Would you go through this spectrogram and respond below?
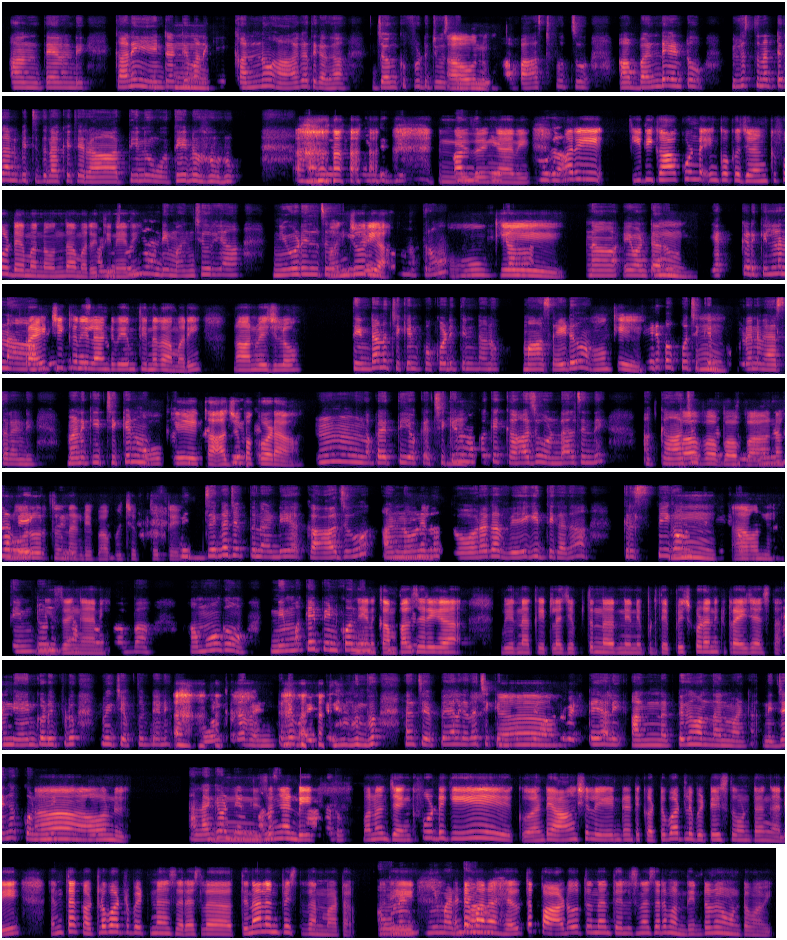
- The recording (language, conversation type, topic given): Telugu, podcast, జంక్ ఫుడ్ తినాలని అనిపించినప్పుడు మీరు దాన్ని ఎలా ఎదుర్కొంటారు?
- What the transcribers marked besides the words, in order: in English: "జంక్ ఫుడ్"; static; tapping; in English: "ఫాస్ట్"; laughing while speaking: "తిను అన్నట్టుగా ఉండిద్ది అందుకే ఎక్కువగా"; laugh; in English: "జంక్ ఫుడ్"; other background noise; in English: "వెయిటింగ్ లిస్ట్‌లో"; in English: "ఫ్రైడ్"; in English: "నాన్ వేజ్‌లో?"; distorted speech; in Hindi: "కాజు"; in Hindi: "కాజు"; in Hindi: "కాజు"; unintelligible speech; in Hindi: "కాజు"; in English: "క్రిస్పీ‌గా"; in English: "కంపల్సరీగా"; in English: "ట్రై"; laughing while speaking: "మీకు చెప్తుంటేనే అవును కదా! వెంటనే బయటకేళ్ళే ముందు అని చెప్పేయాలి కదా!"; laugh; in English: "ఆర్డర్"; in English: "జంక్ ఫుడ్‌కి"; in English: "హెల్త్"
